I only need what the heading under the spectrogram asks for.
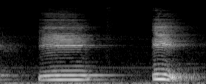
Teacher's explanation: बोल के देखें आप, जीभ ऊपर को उठेगी। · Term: तालु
